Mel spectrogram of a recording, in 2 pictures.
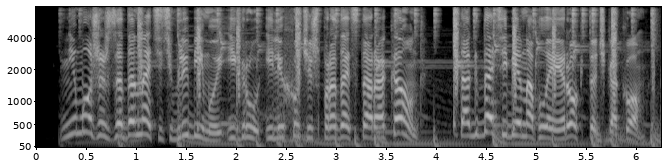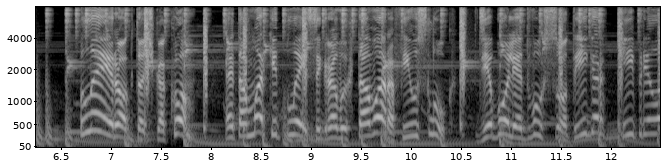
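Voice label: advertisement; vesna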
